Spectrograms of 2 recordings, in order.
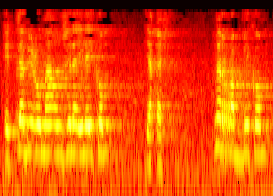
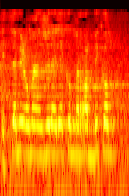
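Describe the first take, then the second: First: There is a stop before the last two words. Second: The phrase runs on without a stop.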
